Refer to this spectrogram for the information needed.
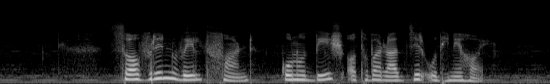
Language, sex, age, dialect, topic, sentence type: Bengali, female, 60-100, Standard Colloquial, banking, statement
